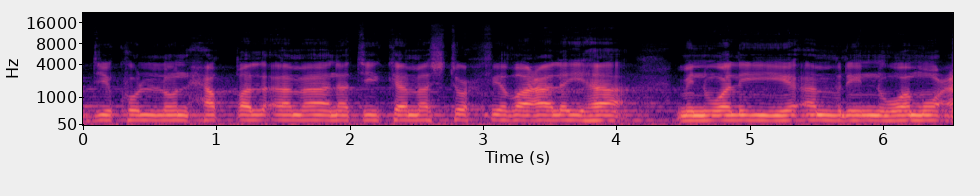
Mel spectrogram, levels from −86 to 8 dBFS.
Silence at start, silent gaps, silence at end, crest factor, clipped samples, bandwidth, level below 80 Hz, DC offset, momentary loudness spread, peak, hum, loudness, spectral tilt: 0 s; none; 0 s; 12 dB; under 0.1%; 6.6 kHz; -44 dBFS; under 0.1%; 6 LU; -8 dBFS; none; -21 LUFS; -8 dB/octave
